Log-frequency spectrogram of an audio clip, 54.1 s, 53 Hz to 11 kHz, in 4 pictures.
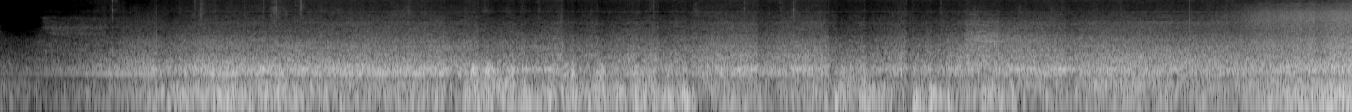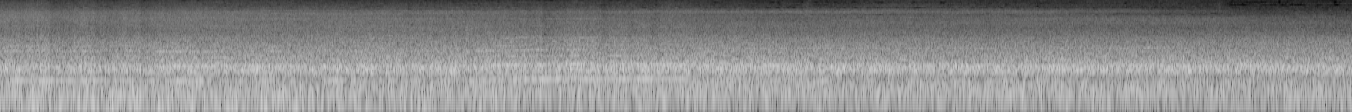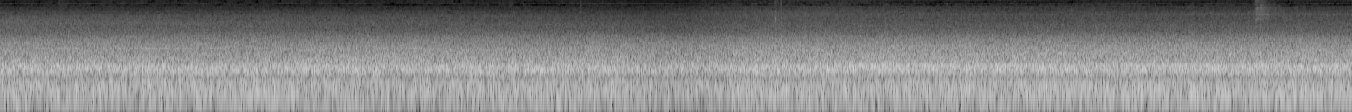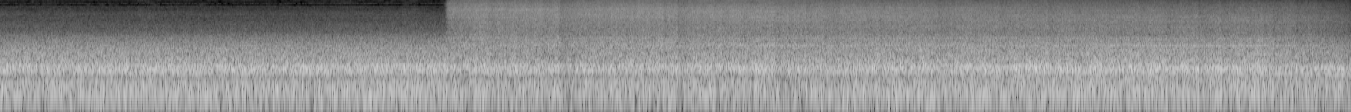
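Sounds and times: train rushing noise and hum: 0:00.0 - 0:54.0
loud hiss: 0:45.0 - 0:54.0.

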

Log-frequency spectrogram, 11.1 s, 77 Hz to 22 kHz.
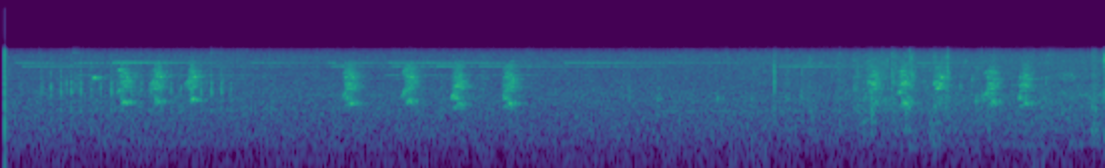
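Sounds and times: dog barking: 0:00.9 - 0:02.1, 0:03.4 - 0:05.3, 0:08.6 - 0:10.4.

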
